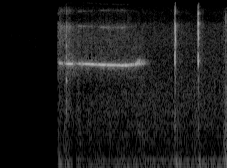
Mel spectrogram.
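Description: Near silence: the call audio is dead for about half a second, then faint room noise opens up with a thin high tone, and two faint clicks come near the end, mouse clicks as the presentation slide is advanced.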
